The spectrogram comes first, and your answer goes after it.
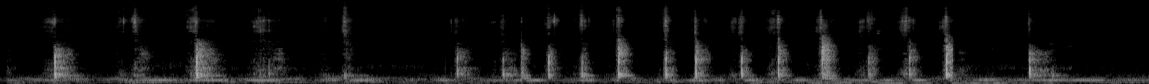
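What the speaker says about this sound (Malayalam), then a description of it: "പിന്നെ ഈ ചെറിയ ഉള്ളിയും വെളുത്തുള്ളിയൊക്കെ ഒന്ന് കട്ട് ചെയ്തെടുക്കേ." Shallots and garlic are chopped on a board for a rice dish: a few spaced knife strikes, then a quicker, regular run of crisp chops, close and clear.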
